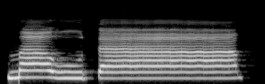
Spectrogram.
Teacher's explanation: میم کے ساتھ جو واو ہے وہ واو لین ہے، اس کو ہم نرمی سے پڑھیں گے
